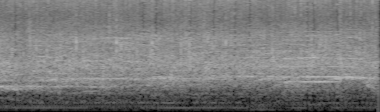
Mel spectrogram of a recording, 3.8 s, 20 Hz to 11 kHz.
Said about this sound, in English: Is this good stuff? Oh, you got 15 of y'all clapping your hands.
